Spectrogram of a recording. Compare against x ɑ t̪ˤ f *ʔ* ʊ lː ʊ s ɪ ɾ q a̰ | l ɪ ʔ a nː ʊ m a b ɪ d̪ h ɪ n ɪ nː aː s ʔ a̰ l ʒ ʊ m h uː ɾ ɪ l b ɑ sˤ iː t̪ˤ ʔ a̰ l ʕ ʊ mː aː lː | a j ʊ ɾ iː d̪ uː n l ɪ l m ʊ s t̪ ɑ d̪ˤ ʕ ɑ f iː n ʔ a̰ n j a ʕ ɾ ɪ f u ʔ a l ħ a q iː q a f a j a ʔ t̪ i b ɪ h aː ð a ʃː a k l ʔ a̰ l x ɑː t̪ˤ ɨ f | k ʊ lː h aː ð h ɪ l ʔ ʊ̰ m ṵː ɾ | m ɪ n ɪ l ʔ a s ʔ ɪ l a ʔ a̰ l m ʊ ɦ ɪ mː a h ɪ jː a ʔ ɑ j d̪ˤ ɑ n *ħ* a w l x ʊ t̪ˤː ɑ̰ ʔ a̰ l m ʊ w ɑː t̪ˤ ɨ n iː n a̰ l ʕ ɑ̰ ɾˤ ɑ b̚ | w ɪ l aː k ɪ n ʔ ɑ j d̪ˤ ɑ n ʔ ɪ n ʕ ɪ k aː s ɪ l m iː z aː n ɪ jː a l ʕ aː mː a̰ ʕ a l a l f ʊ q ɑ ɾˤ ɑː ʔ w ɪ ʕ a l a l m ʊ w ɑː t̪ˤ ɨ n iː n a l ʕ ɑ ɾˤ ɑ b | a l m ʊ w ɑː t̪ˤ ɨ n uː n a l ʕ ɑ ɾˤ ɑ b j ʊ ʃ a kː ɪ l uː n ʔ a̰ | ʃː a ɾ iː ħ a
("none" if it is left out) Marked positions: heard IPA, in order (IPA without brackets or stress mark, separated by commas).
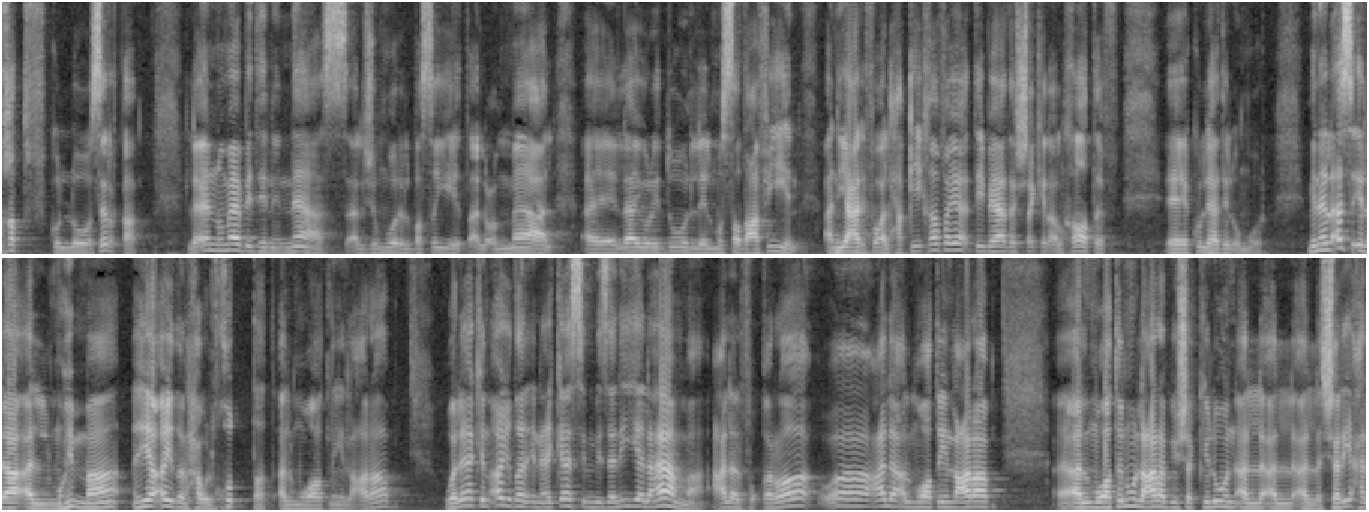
k, ħ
